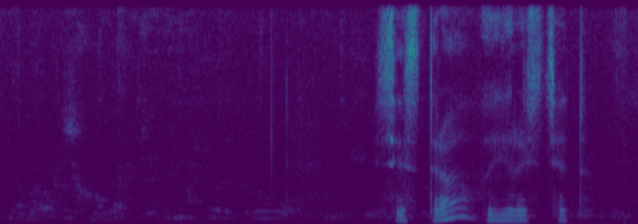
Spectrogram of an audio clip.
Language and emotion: Russian, neutral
